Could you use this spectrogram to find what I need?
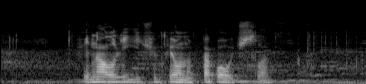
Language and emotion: Russian, neutral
